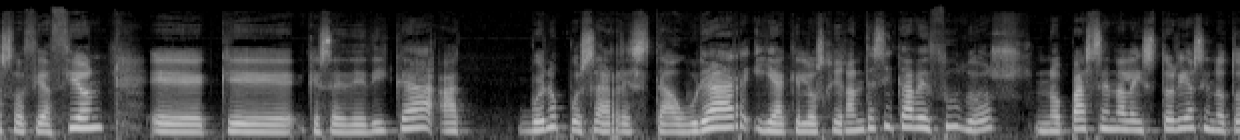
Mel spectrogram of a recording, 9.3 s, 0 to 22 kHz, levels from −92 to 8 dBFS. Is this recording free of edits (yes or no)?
yes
